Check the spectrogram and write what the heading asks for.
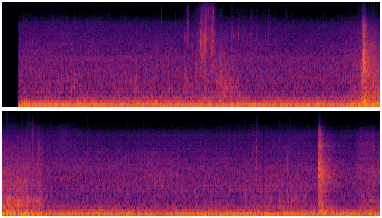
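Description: Ford Raptor pickup engine running steadily under load as it pulls on a chain hooked around a tree stump that will not budge. Three sharp clanks as the chain jerks, the loudest about five seconds in.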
